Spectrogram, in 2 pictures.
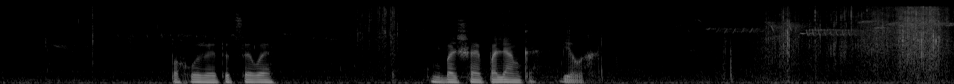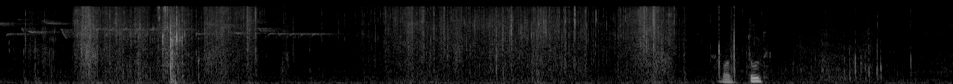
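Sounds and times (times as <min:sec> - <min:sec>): dry leaves and twigs rustling: 0:00.0 - 0:02.1, 0:02.9 - 0:19.0.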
